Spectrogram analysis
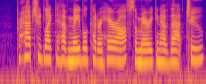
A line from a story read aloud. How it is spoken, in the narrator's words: cried Susie, with whom hair was a tender point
